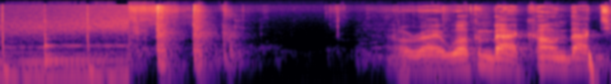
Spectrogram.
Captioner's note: gavel pounding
